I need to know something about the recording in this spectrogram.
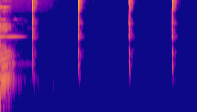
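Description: Three sharp, isolated clicks about half a second apart, made as handwriting strokes are put down with a digital pen on a screen, after the tail of a spoken word.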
